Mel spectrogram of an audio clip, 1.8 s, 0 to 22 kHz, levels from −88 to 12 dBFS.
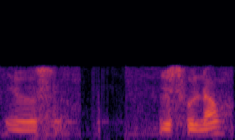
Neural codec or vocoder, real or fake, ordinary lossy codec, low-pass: none; real; Opus, 32 kbps; 3.6 kHz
